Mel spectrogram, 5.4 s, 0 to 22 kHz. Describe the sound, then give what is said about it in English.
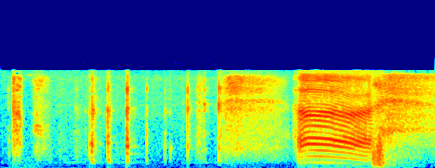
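A dog sniffs and snuffles in quick bursts, then lets out a loud, drawn-out whine, all sounding thin and band-limited, carried over an unmuted phone line. “you're still unmuted. Just want you to know that. 561. Maybe the dog.”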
